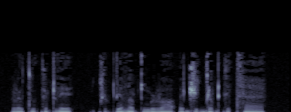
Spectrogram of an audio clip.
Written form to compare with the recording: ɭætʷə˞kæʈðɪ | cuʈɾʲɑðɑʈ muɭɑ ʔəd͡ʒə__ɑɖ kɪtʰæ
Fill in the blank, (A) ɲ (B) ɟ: B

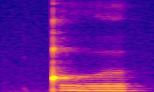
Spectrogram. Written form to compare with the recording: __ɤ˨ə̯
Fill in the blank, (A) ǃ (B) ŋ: A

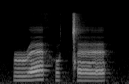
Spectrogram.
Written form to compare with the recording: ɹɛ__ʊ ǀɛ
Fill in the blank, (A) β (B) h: B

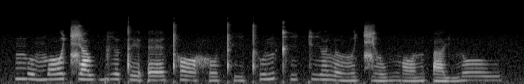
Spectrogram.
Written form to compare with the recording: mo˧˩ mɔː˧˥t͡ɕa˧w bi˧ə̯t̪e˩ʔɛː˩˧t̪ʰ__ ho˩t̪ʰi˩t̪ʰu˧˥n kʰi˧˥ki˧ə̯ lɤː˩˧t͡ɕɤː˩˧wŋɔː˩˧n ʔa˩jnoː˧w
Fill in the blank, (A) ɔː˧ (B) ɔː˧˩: B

